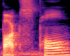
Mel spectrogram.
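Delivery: Wisconsin accent on Box Palm, flat Midwestern vowels. Shown as a demonstration. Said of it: "you can probably hear my Wisconsin accent when I say that".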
